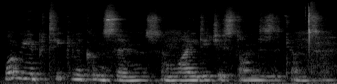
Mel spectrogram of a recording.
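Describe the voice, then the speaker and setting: A woman interviewing a guest, asking polite, measured questions. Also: mid-range voice, creaky. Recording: distant echoey room with faint hiss.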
